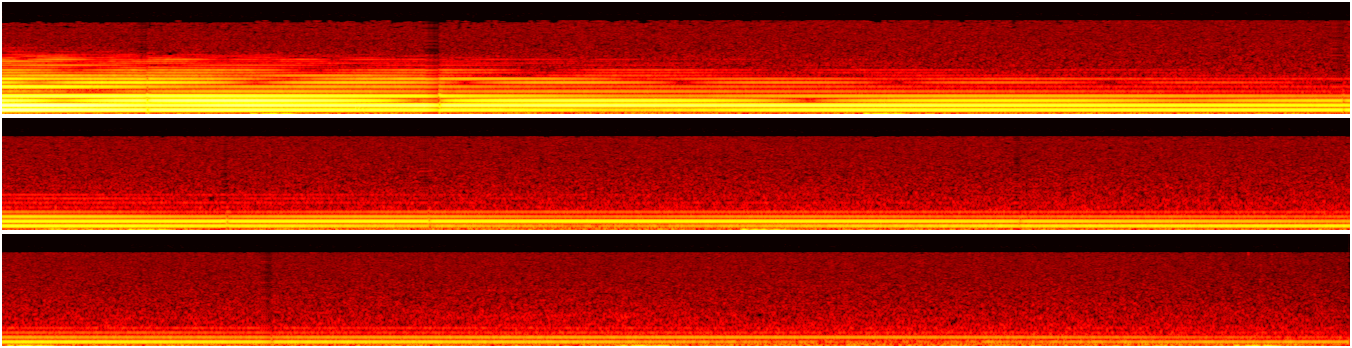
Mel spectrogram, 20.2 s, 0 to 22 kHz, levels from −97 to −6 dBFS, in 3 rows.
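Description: A brief smear or wobble at 0.69 to 0.75 s is short concealed packet loss. About 40 ms of audio never reached the decoder in time, and the receiver papered over the gap by extending the preceding sound before blending back into the real signal.

At 2.13 to 2.21 s the sound turns into a short held buzz or fading hiss, then resumes slightly further along. This is a burst of packet loss. Roughly 60 ms went missing in a row, and the receiver kept stretching the last sound while turning it down, so that stretch of the original is simply gone.

The same short smears or wobbles return at 6.67 to 6.73 s, 7.85 to 7.89 s, 8.85 to 8.91 s, 11.81 to 11.85 s and 14.79 to 14.85 s. Each is another short concealed packet loss, with about 20 to 40 ms missing and filled from the preceding sound. Brief transients falling inside those gaps can drop out entirely.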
